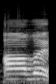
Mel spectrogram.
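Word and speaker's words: hour: ही has been teaching for dash आवर। तो यहाँ पर H तो लिखा हुआ है, कॉन्सोनेंट है, लेकिन आवर क्या इसका जो प्रोनाउंसिएशन है आवर, और आ क्या है?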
